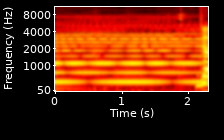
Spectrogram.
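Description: Instrumental interlude of Indian folk devotional music: a single note held steadily on a keyboard instrument, with a low drone fading out about half a second in.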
